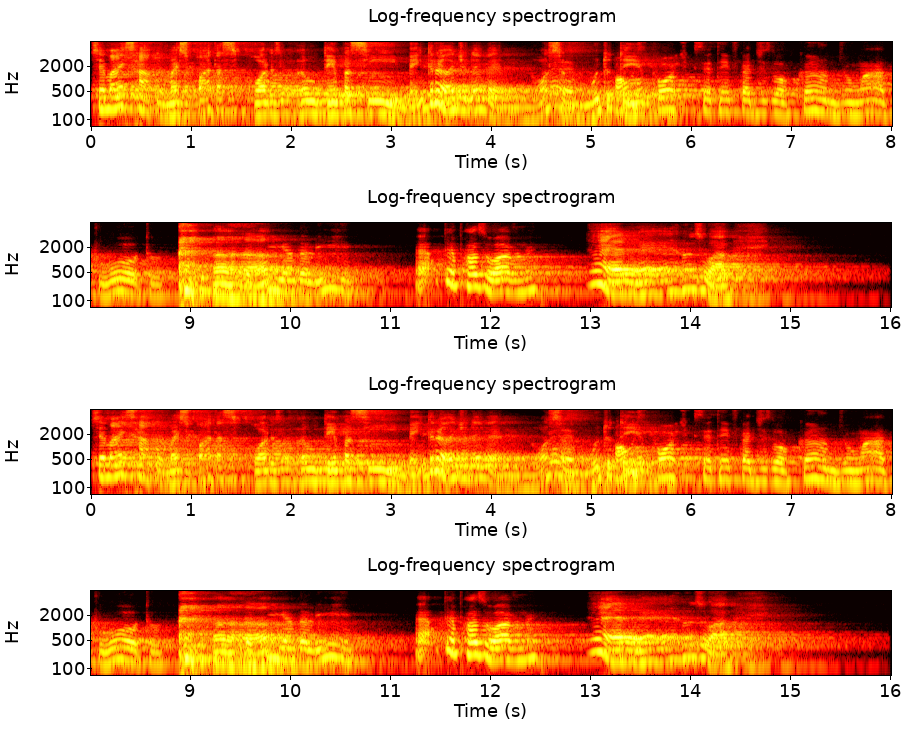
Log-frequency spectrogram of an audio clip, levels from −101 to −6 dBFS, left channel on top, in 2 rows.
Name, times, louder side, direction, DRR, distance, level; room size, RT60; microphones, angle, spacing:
voice 1, 0.0-5.5 8.9-9.8 13.0-14.8, left 1 dB, 25° left, 3 dB, 2.2 m, -28 dB
voice 2, 4.6-4.9 5.2-8.7 9.5-10.7 11.3-12.6, right 1 dB, ahead, 3 dB, 1.0 m, -30 dB
24.0 x 22.5 x 9.4 m, 2.4 s
head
